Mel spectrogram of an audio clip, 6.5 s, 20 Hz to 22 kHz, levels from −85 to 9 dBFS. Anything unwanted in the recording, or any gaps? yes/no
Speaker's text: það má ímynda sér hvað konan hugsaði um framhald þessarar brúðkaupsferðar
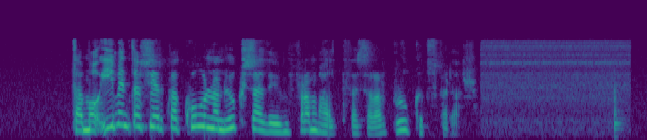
yes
